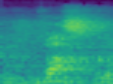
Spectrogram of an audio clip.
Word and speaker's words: Vasco: How do you pronounce the name? Vasco.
